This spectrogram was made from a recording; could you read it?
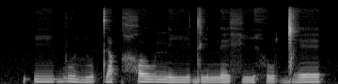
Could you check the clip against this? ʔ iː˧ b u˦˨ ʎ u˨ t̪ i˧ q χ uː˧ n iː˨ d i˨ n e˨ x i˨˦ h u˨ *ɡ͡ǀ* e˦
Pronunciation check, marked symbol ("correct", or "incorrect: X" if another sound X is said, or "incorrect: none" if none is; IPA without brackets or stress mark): correct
